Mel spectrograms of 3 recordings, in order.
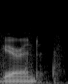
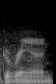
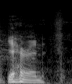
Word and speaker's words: Garand: the M1 Garand and yes it is Garand not Grand or whatever other pronun pronunciation of that name you could possibly find it's definitely guaren like it's literally been fact proven to be Garen cuz it was named after the guy and the guy's name was he pronounced it Garen so he was actually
